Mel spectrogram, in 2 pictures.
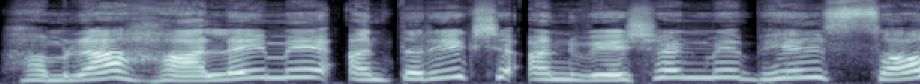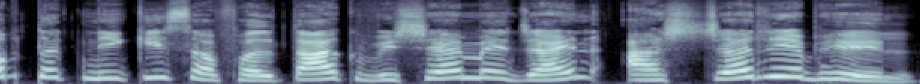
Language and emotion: Maithili, surprised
